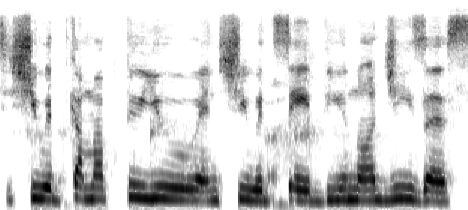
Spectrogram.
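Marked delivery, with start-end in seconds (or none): 2.1-3.1 thick put-on French accent. Retelling what a woman at church meetings asked: imitating a thick French accent. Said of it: "this little French woman with a thick accent".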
